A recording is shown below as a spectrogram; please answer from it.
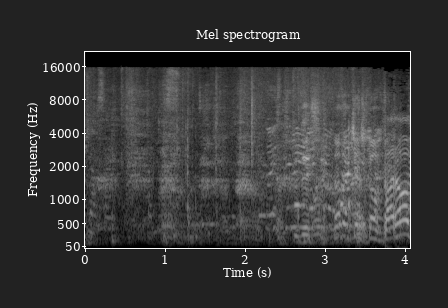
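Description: Voices only: low chatter among onlookers, then a man's voice calling out louder in the second half.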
